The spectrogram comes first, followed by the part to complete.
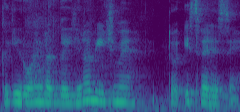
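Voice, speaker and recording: A woman's voice: on the low side, level tone, brisk, mellow. A young woman, a new mother, chatting casually to her viewers while eating on a home mukbang vlog. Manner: chatty, addresses viewers directly. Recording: roomy echo, faint noise.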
